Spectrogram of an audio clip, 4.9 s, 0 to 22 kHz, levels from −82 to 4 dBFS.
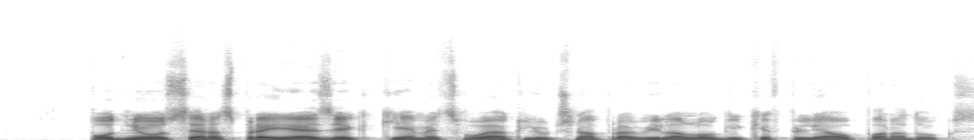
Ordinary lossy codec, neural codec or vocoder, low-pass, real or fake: none; none; 19.8 kHz; real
